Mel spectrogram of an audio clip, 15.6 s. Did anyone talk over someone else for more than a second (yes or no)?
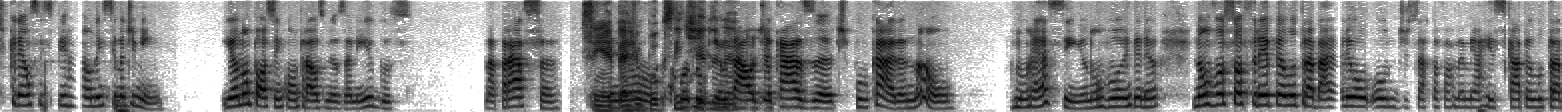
yes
